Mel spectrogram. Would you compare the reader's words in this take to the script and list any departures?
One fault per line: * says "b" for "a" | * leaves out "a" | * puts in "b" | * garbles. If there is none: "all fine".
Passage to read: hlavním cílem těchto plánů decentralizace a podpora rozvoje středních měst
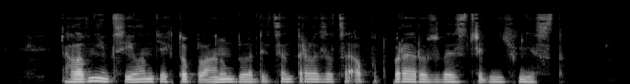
* puts in "byla"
